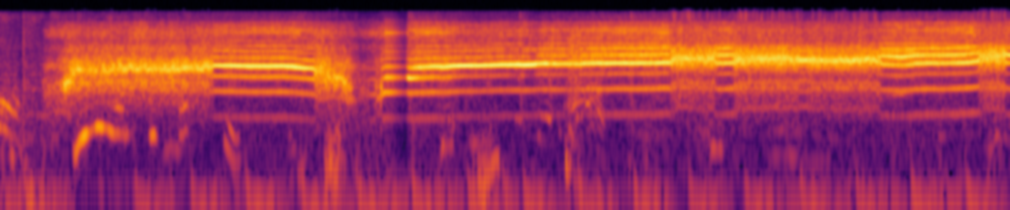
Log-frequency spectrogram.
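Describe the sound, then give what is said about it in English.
A scared frog lets out a loud, shrill, sustained scream, wailing almost continuously with a couple of brief breaks, while faint voices murmur underneath. “It is a frog that screams when it's scared.”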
